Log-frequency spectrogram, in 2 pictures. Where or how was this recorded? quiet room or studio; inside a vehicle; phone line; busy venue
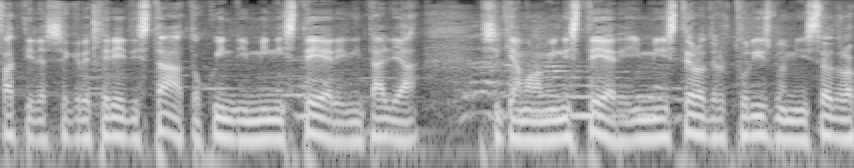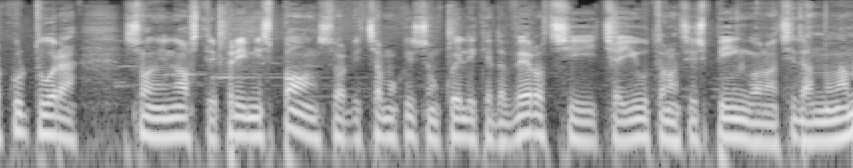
busy venue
